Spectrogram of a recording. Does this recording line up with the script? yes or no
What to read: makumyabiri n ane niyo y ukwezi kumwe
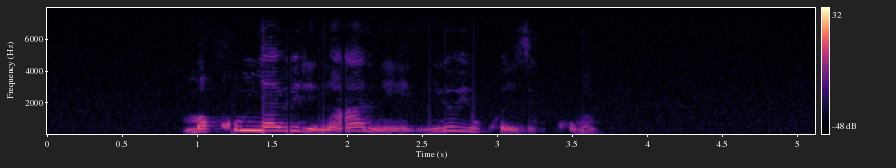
yes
